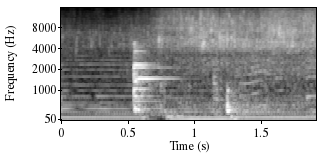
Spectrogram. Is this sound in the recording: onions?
yes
